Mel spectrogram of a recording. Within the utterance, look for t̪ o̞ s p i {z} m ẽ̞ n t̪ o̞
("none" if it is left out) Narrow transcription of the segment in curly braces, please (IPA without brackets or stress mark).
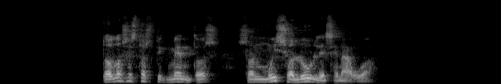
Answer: ɣ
